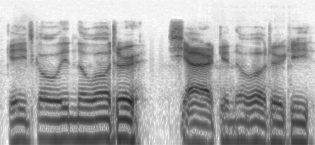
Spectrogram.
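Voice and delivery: put-on gruff old sea-dog Quint voice; Robert Shaw impression. Host dusts off his Robert Shaw for the chat, gruff sea-dog voice. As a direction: rumble it like a salty shark hunter. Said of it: "dust off my Robert Shaw".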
